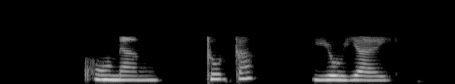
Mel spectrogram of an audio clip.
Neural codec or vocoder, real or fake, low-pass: codec, 16 kHz, 1 kbps, X-Codec, HuBERT features, trained on balanced general audio; fake; 3.6 kHz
